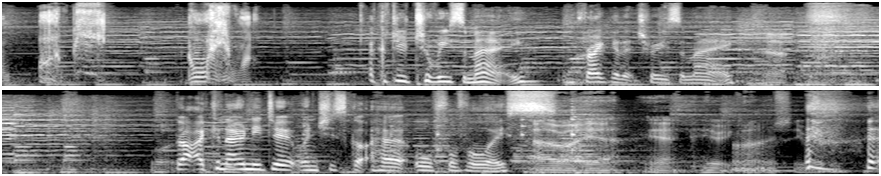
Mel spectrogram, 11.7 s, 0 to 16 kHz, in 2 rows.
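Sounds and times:
voice imitating cartoon duck quacking: 0.0s - 1.8s
speech: 1.2s - 1.8s, 2.6s - 5.5s, 7.0s - 11.6s.

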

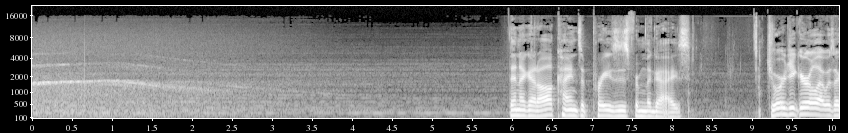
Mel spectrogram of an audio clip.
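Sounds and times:
police car siren wailing as the car speeds past: 0.0s - 5.2s
speech: 6.0s - 8.3s, 9.2s - 10.0s.

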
